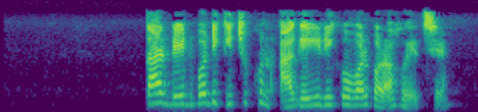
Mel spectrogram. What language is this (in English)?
Bangla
